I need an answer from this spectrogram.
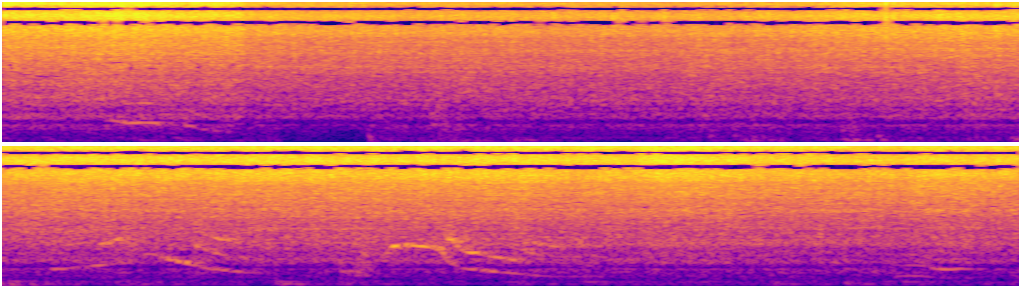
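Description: Onions and garlic paste sizzling in hot oil in a wok, stirred with a spatula, with chopped tomatoes added partway. A few short squeaky scrapes rise and fall in pitch, mostly in the second half.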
